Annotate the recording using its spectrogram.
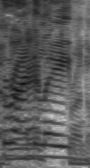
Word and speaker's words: Carondelet: Carondelet. Is that how you say it? – Carondelet. Sure. Yeah. Carondelet.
